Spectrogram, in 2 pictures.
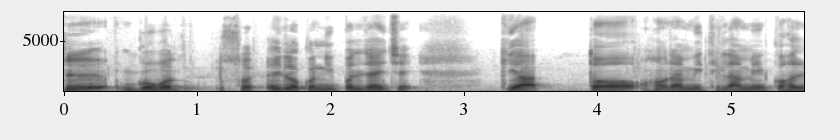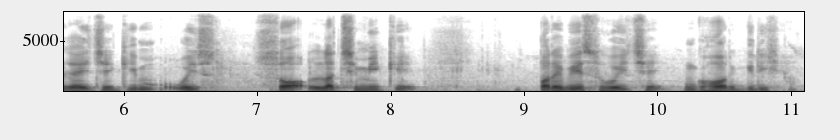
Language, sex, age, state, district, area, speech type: Maithili, male, 30-45, Bihar, Muzaffarpur, rural, spontaneous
